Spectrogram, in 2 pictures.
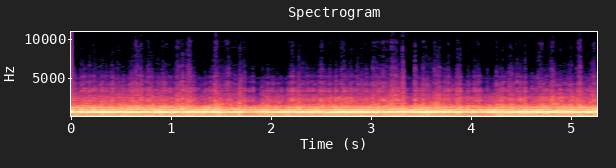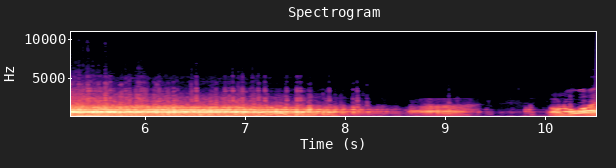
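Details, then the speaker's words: Yamaha TTR dirt bike, camera taped to fender: engine drones steadily about seven seconds, then sags and dies; stalls when hot, owner suspects valves need adjusting. "this thing keeps stalling on me now when it gets hot think I got to adjust the valves on it"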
